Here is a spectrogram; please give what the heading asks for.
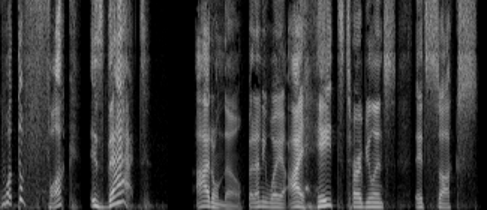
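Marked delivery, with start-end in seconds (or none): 0.0-2.0 slow, high-pitched disbelief; baffled outburst. Retold or imitated. Passenger reacting to a garbled cabin announcement, exasperated and baffled. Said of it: "And I'm like".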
